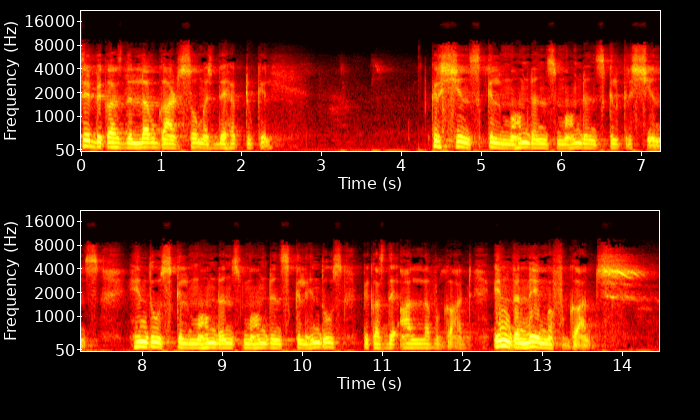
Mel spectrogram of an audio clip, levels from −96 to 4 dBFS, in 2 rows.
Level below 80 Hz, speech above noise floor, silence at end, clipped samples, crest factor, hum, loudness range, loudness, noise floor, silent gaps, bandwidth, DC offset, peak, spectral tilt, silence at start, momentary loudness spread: -54 dBFS; 35 dB; 0.15 s; under 0.1%; 16 dB; none; 7 LU; -17 LUFS; -51 dBFS; none; 8.4 kHz; under 0.1%; -2 dBFS; -6 dB/octave; 0 s; 14 LU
